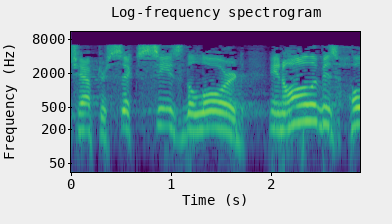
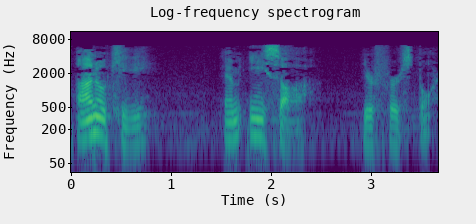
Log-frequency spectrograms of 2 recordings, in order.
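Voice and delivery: hushed guilty confession; 6 semitones lower, 10 dB quieter than usual. Retold or imitated. Jacob's guilty lie to Isaac.

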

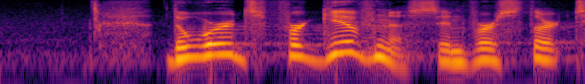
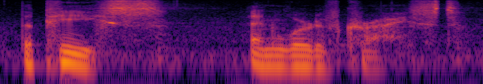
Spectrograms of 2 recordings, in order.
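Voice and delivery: whispered ending; 6 semitones lower, 10 dB quieter than usual. Real, not acted. Trailing whisper.

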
